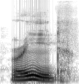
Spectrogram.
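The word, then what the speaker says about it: read: तो रीड first form है, रेड, रेड, ये इसकी सेकंड और थर्ड फॉर्म है। स्पेलिंग वही है लेकिन तलफ़ुज़ चेंज हो रहा है।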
